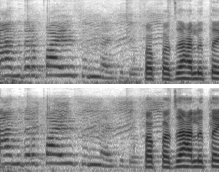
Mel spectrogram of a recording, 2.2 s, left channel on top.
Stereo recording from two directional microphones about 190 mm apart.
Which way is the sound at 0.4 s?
15° left (ahead or behind).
